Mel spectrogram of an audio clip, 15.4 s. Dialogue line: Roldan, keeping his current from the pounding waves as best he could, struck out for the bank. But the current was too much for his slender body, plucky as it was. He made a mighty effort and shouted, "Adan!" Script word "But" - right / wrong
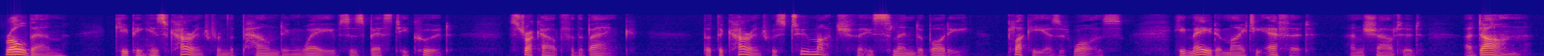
right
